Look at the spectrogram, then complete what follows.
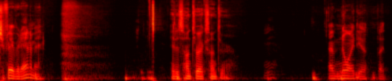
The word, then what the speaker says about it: Hunter x Hunter: favorite anime it is Hunter x Hunter I have no idea but Chris Dude any words uh it's just pronounced Hunter Hunter but yeah um Hunter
